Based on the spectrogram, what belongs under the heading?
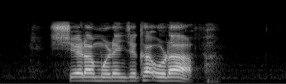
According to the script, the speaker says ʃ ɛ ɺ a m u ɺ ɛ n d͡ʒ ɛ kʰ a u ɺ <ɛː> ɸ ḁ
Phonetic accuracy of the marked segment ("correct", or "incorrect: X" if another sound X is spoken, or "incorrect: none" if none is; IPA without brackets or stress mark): incorrect: aː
